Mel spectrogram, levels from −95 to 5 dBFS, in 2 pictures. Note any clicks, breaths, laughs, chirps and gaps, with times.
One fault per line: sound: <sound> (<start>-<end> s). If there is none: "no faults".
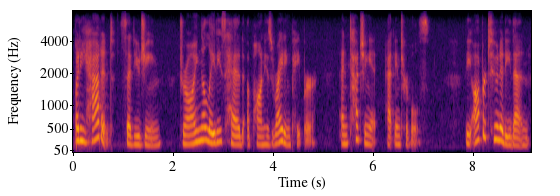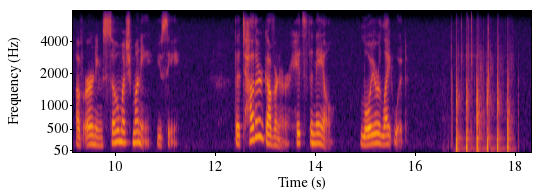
sound: thud (16.5-18.1 s)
